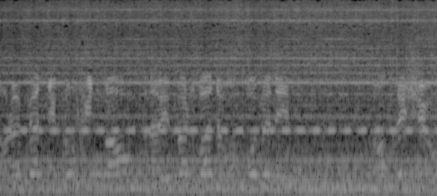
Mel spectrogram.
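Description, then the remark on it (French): A gendarmerie helicopter making repeated passes at low altitude, a few metres above a deserted town and its suburbs, gives a steady, loud rotor and engine drone that fills the background without fading, while a person talks over it throughout. “L'hélicoptère joue aussi un rôle psychologique. Le bruit de ses passages répétés à basse altitude et ses messages diffusés par haut-parleurs sont particulièrement dissuasifs auprès des promeneurs.”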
